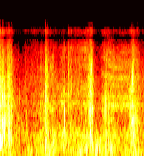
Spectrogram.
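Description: Footsteps on a gravelly dirt track: a handful of short steps, roughly two a second.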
